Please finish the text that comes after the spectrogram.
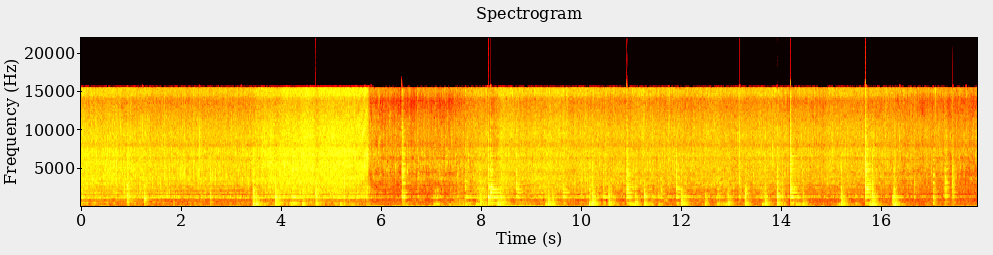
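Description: Onions frying on full gas in a pan with bay leaf and black cardamom, a steady loud sizzle at first, then quieter crackling broken by repeated sharp scrapes and clinks of stirring.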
